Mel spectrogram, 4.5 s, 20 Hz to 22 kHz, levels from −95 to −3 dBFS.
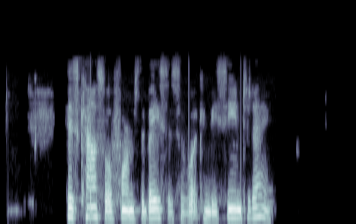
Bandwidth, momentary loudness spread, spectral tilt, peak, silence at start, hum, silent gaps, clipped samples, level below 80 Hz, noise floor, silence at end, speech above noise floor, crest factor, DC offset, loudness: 7.4 kHz; 14 LU; -6.5 dB/octave; 0 dBFS; 0.5 s; none; 0.68-0.80 s; under 0.1%; -56 dBFS; -42 dBFS; 1.05 s; 25 dB; 20 dB; under 0.1%; -18 LUFS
